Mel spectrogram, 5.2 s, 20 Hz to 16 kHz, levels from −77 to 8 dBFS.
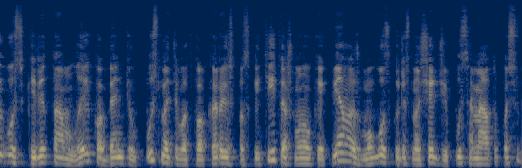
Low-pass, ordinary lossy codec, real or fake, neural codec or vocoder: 14.4 kHz; AAC, 64 kbps; fake; codec, 44.1 kHz, 7.8 kbps, Pupu-Codec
